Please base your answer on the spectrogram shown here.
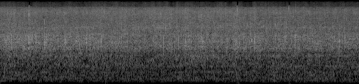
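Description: Seasoned steak marinated with adobo, cumin, salt, pepper and crushed garlic browning in a hot frying pan, giving a steady, even sizzle that fills the whole stretch without pause or talk.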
